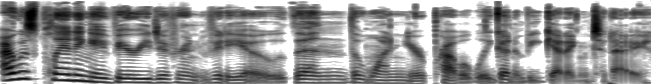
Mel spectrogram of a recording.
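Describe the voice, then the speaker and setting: A soft-spoken woman talks at a fairly quick pace. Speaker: artist and photographer. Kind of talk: personal vlog monologue. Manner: hesitant, many fillers.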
